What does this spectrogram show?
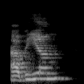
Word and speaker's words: avión: Ejemplo, avión, bión es la sílaba tónica y termina en N.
